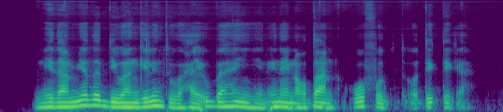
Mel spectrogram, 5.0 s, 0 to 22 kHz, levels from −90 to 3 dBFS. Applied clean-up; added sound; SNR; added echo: neural mask model DeepFilterNet 3.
